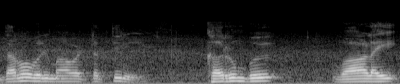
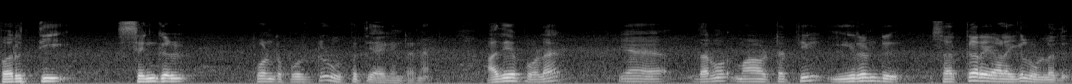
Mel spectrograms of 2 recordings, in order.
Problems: constant background noise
